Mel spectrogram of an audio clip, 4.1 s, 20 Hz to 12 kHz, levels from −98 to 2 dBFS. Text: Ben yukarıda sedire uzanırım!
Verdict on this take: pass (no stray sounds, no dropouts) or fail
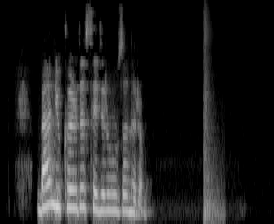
fail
